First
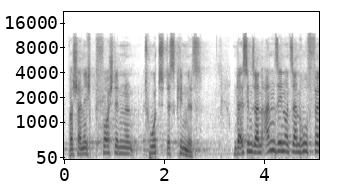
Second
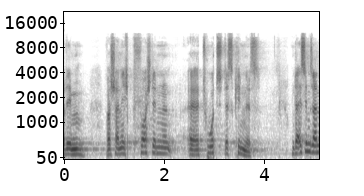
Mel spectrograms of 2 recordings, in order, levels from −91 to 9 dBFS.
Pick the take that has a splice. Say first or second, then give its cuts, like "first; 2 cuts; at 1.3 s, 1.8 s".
first; 1 cut; at 1.6 s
